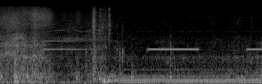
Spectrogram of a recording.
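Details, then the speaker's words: 2006 Subaru WRX with fuel issues, just fitted with a new AEM fuel pump, on a cold day: with key cycling, a steady low even hum with no surging or rattling as the new pump primes normally after install. "Oh, listen to that pump right there. We did our job correctly, so now we can go ahead and finish up putting the rest of the interior in this car."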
